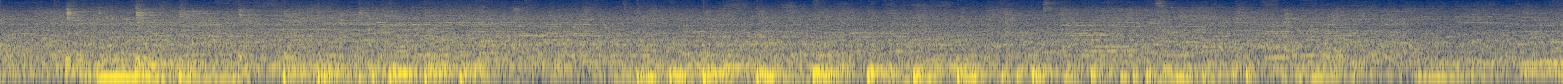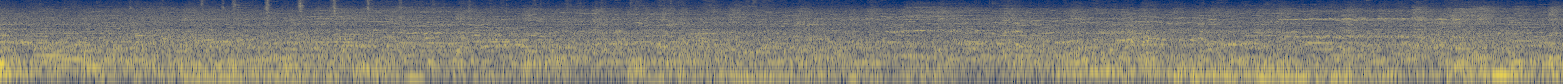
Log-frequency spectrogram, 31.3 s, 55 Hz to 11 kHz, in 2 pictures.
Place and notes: Westend-Süd, Frankfurt, Germany - musicmesse Hall 4.0
Deutschland, European Union, 11 April 2013, 16:10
